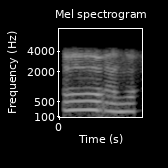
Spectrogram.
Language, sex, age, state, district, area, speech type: Nepali, female, 18-30, West Bengal, Kalimpong, rural, conversation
